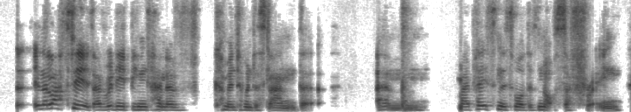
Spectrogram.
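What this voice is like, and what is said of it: Emotional, choked-up voice. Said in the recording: “I'm still a bit emotional.”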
